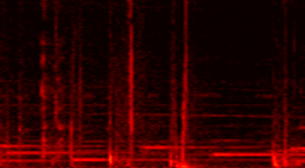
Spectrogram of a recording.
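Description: Film score of sparse held notes that step to a new pitch every half second or so, with several dull knocks through it.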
